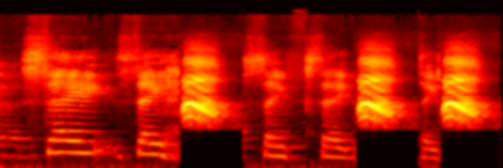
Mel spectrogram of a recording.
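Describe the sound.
Three harsh crow caws cut sharply into people talking, each loud and brief, used to mask words in the conversation.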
